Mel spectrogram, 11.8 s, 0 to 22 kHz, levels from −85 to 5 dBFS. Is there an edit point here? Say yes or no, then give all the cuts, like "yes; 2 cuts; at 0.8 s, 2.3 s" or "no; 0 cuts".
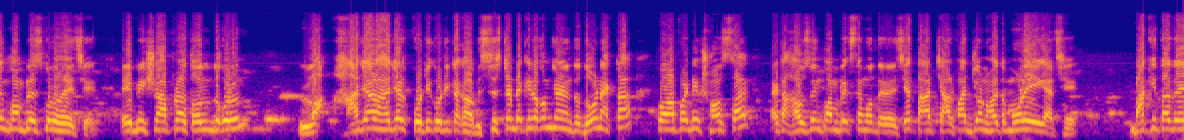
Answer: no; 0 cuts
